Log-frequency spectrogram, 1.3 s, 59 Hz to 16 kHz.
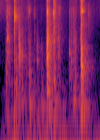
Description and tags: Door Locked 03
Office door. Recorded with Zoom H4n.
Door, field-recording, handle, locked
